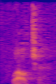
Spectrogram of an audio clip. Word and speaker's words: Welcher: How do you pronounce his name, Mr. Brennan? Welcher.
